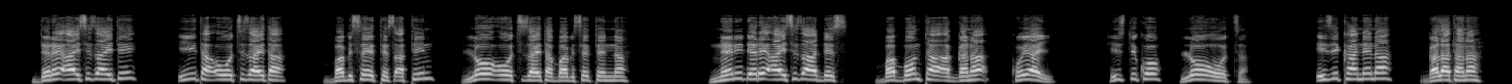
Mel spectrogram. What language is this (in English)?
Gamo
